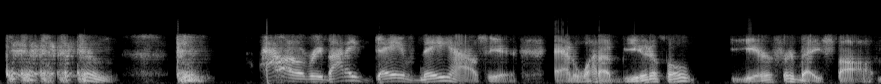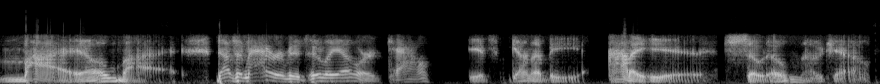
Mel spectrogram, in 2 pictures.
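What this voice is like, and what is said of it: Imitates a baseball broadcaster's voice. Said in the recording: “doing my Dave Niehaus impression ... you can do a mean Dave, you know, impersonation ... That kind of sounds like Dave Niehaus after dark”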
